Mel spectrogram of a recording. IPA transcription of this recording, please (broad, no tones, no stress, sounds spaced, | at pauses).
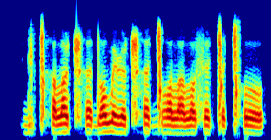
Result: ɡ e ǀʰ ə lˠ ɜ ʈ͡ʂʰ ɜ d ɔ w ə ɭ ə ʈ͡ʂʰ ɜ ɡ͡ǀ ɔ lˠ e lˠ o s ɘ ǀ ɘ ǀʰ o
